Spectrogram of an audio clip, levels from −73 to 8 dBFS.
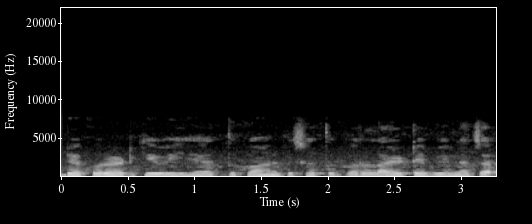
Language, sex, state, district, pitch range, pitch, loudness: Hindi, female, Rajasthan, Bikaner, 210-220 Hz, 215 Hz, -15 LUFS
